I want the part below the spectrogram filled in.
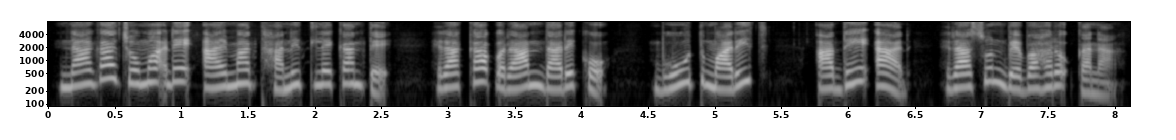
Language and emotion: Santali, neutral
